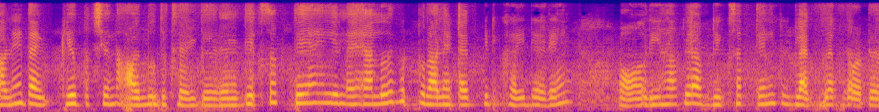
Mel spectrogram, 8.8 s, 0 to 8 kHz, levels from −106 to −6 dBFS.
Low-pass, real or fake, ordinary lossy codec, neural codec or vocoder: 7.2 kHz; fake; none; codec, 16 kHz in and 24 kHz out, 0.6 kbps, FireRedTTS-2 codec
